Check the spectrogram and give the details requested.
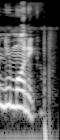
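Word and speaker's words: mnemonic: जैसे हम idioms and phrase क्या निमोनिक से याद करते हैं तो इसमें एम साइलेंट हो जाएगा। तो निमोनिक नी मनी नी तो इसको मनी को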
